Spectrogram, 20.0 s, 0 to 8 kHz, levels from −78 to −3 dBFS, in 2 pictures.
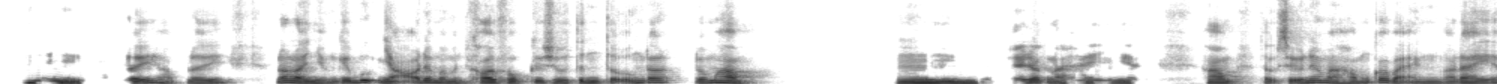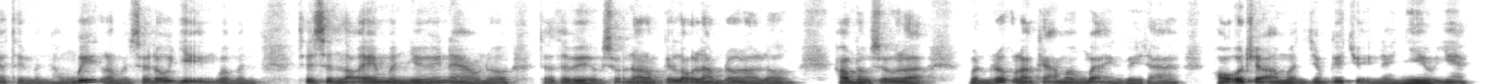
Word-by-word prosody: Ừm, 170 0 +2 0.6
hợp 135 - +5
lý, 155 - +2
hợp 150 -5 -5
lý. 130 +5 0 0.3
Nó - - +2
là 160 -4 +5
những 130 +1 0
cái 165 - +3
bước 190 +3 +4
nhỏ 140 -3 +1
để 170 - +4
mà 155 -3 +1
mình 125 -3 -2
khôi 150 +5 +4
phục 140 -4 0
cái 165 - 0
sự 130 -5 -1
tin 150 0 +1
tưởng 170 +3 -1
đó, 190 0 +1 0.2
đúng 155 +3 0
hông? 175 -6 +5 1.0
Ừm, 145 +1 +4
mình 135 -3 +3 0.2
thấy 140 - -1
rất 165 -1 +3
là 130 -3 -1
hay 125 0 -3
nha! 130 0 -1 0.5
Hông, 145 -1 +1 0.2
thực - - -4
sự - - 0
nếu 180 +1 +2
mà 170 - +1
hổng 130 0 -2
có 185 - +1
bạn 130 -5 -2
ở 135 - -3
đây 140 -2 +1
á 165 +3 -2
thì 130 - -5
mình 120 -1 -6
hổng 130 +7 -4
biết 200 +3 +6
là 135 - -2
mình 125 -2 -5
sẽ 145 +5 -3
đối 170 +2 +2
diện 150 -3 -1
và 130 - -2
mình 120 -1 -6 0.2
sẽ - - -2
xin 150 +1 +1
lỗi 150 - +1
em 160 -1 +3
mình 130 -4 +1
như 135 +3 +1
thế 170 - +1
nào 130 -8 0
nữa, 135 +6 -2 0.2
tại 130 - -4
tại - - 0
vì 130 0 +4
thực 120 -1 -3
sự - - -4
nó 155 +2 +1
là 155 - +2
một 130 - -5
cái 150 - 0
lỗi - - +3
lầm 135 -4 +1
rất 150 +5 -1
là 135 -5 0
lớn. 130 +6 -2 0.3
Hông, 150 0 +4
thực 135 -3 +2
sự 130 - +1
là 125 -2 +2 0.3
mình 120 -1 -1
rất 200 +6 +3
là 135 - +3
cảm 140 +2 -2
ơn 140 -2 -1
bạn 130 -3 -1
vì 120 -1 -3
đã 140 +4 -5 0.2
hỗ 135 +3 +6
trợ 155 - +2
mình 125 -2 +1
trong 135 +1 -3
cái 160 -1 +1
chuyện - - -4
này 120 -1 -3
nhiều 130 0 +4
nha! 130 0 -3
140 Hz, 290 wpm, -22 LUFS, 130-155 Hz, 1.0 s, biết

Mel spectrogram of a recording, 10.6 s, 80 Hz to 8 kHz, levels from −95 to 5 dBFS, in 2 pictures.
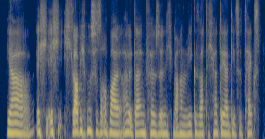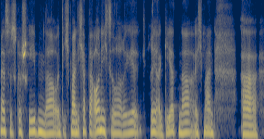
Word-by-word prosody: Ja, 170 -3 +4
ich 185 -2 -1
ich 185 - -1
ich - - -10
glaube, 190 - +5
ich 165 - -3
muss 200 -3 +1
das 180 -1 -4
auch 180 0 -3
mal 170 -1 +3
halt 175 +2 -1
dann 165 +1 +1
persönlich 165 -3 -3
machen. 155 -1 -2
Wie 160 0 -4
gesagt, 160 -1 -4
ich 145 +4 -10
hatte 175 - -2
ja 160 -2 +1
diese 155 -1 -8
Text-Message 185 +1 -3
geschrieben, 190 0 +5
ne? 165 +1 +1
Und 165 - -3
ich - - -9
meine, 175 -1 +3
ich - - -7
habe 185 -2 -1
ja - - -3
auch 195 +2 +5
nicht 200 -3 +3
so 170 - -3
re 170 +5 -3 0.2
reagiert, 145 - -1
ne, 180 +1 +1
ich 170 - -5
meine, 85 -1 +1 0.6
äh, 155 -2 +2
170 Hz, 215 wpm, -23 LUFS, 160-185 Hz, 0.6 s, glaube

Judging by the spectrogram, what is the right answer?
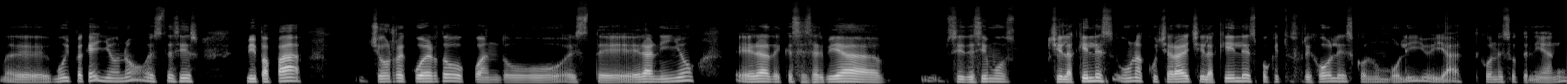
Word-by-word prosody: eh, 110 0 -3
muy 150 +5 -2
pequeño, 155 -2 -1
¿no? 180 +1 -5
Es 140 -2 -4
decir 145 -1 -1 0.5
mi 135 -1 +4
papá, 150 +5 +6 0.7
yo 135 +1 -1
recuerdo, 140 +1 +2
cuando, 105 -1 -4
este, 105 0 -2
era 125 +2 +5
niño 155 +9 -2 0.4
era 135 +1 +4
de - - -3
que 115 - -5
se 110 0 -6
servía 120 0 +5 0.7
si 125 -2 -3
decimos 130 +1 -3 0.3
chilaquiles, 145 +5 +3
una 150 +2 -1
cucharada 125 -1 +3
de 135 - +4
chilaquiles, 140 +5 +1
poquitos 125 - -10
frijoles 135 +4 -2
con - - -9
un - - -11
bolillo, 85 -1 -7
y 60 - -6
ya, - - -3 0.2
con 115 -1 -6
eso 115 +1 -7
tenía, 105 -1 -7
¿no? 140 +9 -9
130 Hz, 140 wpm, -24 LUFS, 110-145 Hz, 0.7 s, papá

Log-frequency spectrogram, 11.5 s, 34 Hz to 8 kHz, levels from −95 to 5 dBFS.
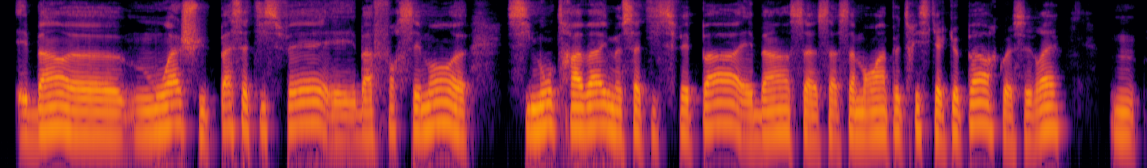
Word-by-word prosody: et 105 - -2
ben, 120 +4 +3
heu, 105 -2 +2
moi 115 +6 +1
je 135 - +2
suis 105 - -2
pas 105 +7 -3
satisfait 130 +2 -1
et 95 0 -2
bah, 105 +1 -1
forcément, 125 +4 0
heu, 105 -2 0 0.4
si 115 - 0
mon 130 +4 +4
travail 130 +1 +3
me 115 -4 +1
satisfait 105 0 -2
pas 130 +3 +1
et 95 - 0
ben, 105 +3 0
ça 95 -4 -1
ça 95 +2 -3
ça 105 - -1
me 105 - 0
rend 105 +2 +1
un 110 - +1
peu 110 - -3
triste 120 0 -5
quelque 105 +1 0
part 140 +2 0
quoi, 90 - -2
c'est 95 +3 -3
vrai. 120 +5 +1 0.5
Mmh. 105 -2 -3
115 Hz, 180 wpm, -24 LUFS, 105-125 Hz, 0.5 s, mon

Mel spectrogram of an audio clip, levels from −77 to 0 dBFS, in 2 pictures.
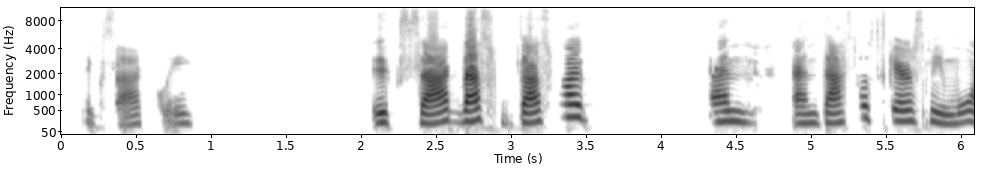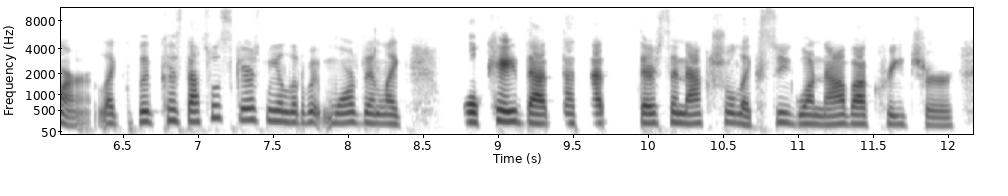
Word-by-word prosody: exactly. 200 0 -10 1.2
Exact 215 +1 +4
That's 245 +3 +9
that's 220 +2 +5
why 335 0 +6 0.9
and 235 -2 0 0.2
and 205 +1 -1
that's 215 +1 +3
what 315 -3 -4
scares 250 -1 0
me 225 - -1
more, 215 +5 -4
like, 200 -2 -5
because 240 +2 -4
that's 235 +2 -1
what 320 -1 -7
scares 275 -1 -5
me 250 - -3
a - - -2
little 225 0 -6
bit 230 - -5
more 215 +2 -4
than, 210 -2 -4
like, 195 -3 -4 0.4
okay, 235 +2 +4
that 200 -3 +3
that 210 -1 -6
that 210 - +1 0.2
there's 210 +1 -1
an 215 -2 -1
actual, 210 +2 -2
like, 175 -5 -4
Siguanaba 195 -2 -1
creature, 170 -4 -9
215 Hz, 170 wpm, -23 LUFS, 200-235 Hz, 1.2 s, That's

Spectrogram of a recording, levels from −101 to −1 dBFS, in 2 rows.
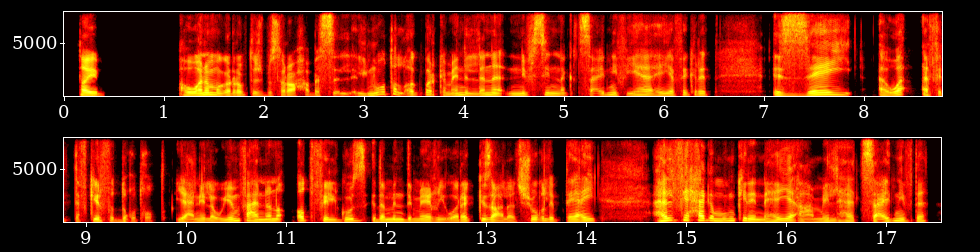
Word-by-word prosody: طيب، 140 -4 +4 0.8
هو 140 +2 0
أنا 165 +3 +4
ما 170 -2 -3
جرّبتش 140 0 -5
بصراحة، 115 -1 -4
بس - - +7
ال 140 +1 -14
النقطة 165 +12 -8
الأكبر 165 +3 -7
كمان 140 +9 -7
اللي 140 -3 -7
أنا 165 +2 -3
نفسي 140 +5 +3
إنك 140 -8 -10
تساعدني 170 -1 +6
فيها، 155 +2 -6
هي 140 +4 -7
فكرة 160 -1 -8 0.7
إزاي 150 +8 +7 0.3
أوقّف - - -4
التفكير - - -4
في - - -9
الضغوطات، - - -15
يعني 105 +3 -4
لو 115 0 -8
ينفَع 155 +4 -2
إن 140 -1 -5
أنا 160 +2 -5 0.2
أطفي 180 -3 -2
الجزء 155 +6 -1
ده 130 -1 -5
من 150 +1 -6
دماغي 130 +5 -6
وأركِّز 140 +6 -4
على 105 0 -3
الشغل 160 +8 -5
بتاعي، 145 +5 -4 0.6
هل 185 - +4
في 215 +1 0
حاجة 210 -2 +1
ممكن 180 +2 -6
إن 135 -6 -3
هي 155 +7 -3
أعملها 130 +7 -8
تساعدني 150 +4 +5
في 135 - -15
ده؟ 140 +2 -7
150 Hz, 165 wpm, -25 LUFS, 130-165 Hz, 0.8 s, بس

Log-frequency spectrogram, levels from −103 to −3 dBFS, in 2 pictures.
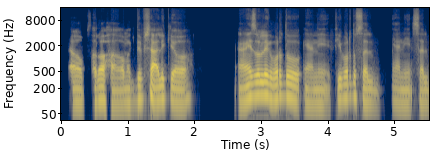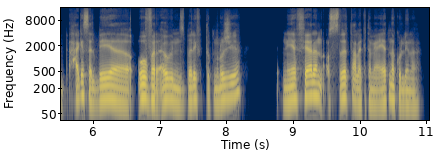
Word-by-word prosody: آه، 95 0 +1
بصراحة 100 +1 0
آه، 90 0 -3
ما 95 - -4
اكدبش 110 +4 -3
عليكِ 115 +3 +4
آه، 95 +5 0 0.7
أنا 100 - -1
عايز 125 +5 +3
أقول 140 0 +6
لِك 140 - +7
برضه 125 -1 +3
يعني 95 -1 -6
في 115 - -4
برضه 125 +2 -1
سلب 95 -8 -3 0.2
يعني 90 -2 -7
سلب 90 -1 -6
حاجة - - -1
سلبية 110 -3 +2
Over 120 -1 +2
أوي 110 - +3
بالنسبة 105 -3 -2
لي 115 - +1
في 115 - -13
التكنولوجيا، 115 +8 -2 0.6
إن 100 - -4
هي 115 +2 +2
فعلًا 130 +2 +3
أثّرت 120 -1 -1
على 105 -2 0
اجتماعياتنا 95 +5 -3
كلنا. 90 -3 -6
110 Hz, 180 wpm, -25 LUFS, 95-120 Hz, 0.7 s, لِك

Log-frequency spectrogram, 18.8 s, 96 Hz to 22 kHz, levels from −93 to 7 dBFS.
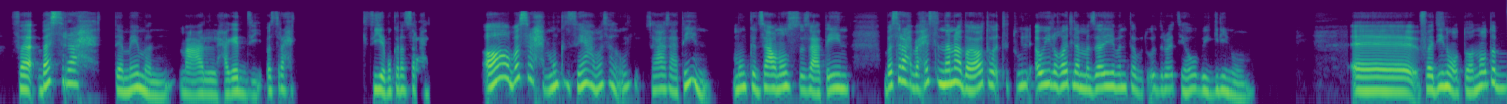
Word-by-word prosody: فباسرح 270 +7 +1 0.2
تمامًا 195 -6 0
مع 170 -1 -3
الحاجات 165 +2 -2
دي، 165 -3 -11
باسرح 200 +1 -7 0.9
كتير، 215 -3 0
ممكن 210 +2 -3
أسرح 195 -4 -8 0.7
آه 395 0 +7
باسرح 360 - -1
ممكن 255 +6 -1
ساعة 250 +2 +1
مثلًا 260 -2 -3
قُول 245 +4 -7 0.2
ساعة 215 0 -5
ساعتين، 220 - -2 0.3
ممكن 230 0 0
ساعة 220 +2 +3
ونُص 235 +2 +1
ساعتين، 205 +3 0 0.4
باسرح 270 +5 +2
باحسّ 285 +8 -3
إن 275 0 +7
أنا 295 +1 +6
ضيَّعت 230 +4 +3
وقت 255 -1 -4
طويل 250 +2 -5
أوي 260 +3 +3
لغاية 255 +1 +2
لمّا 225 -4 +2
زي 230 +4 +2
ما 230 - -1
أنت 230 -1 -3
بتقول 200 +2 -8
دلوقتي 215 -1 -6
أهو 210 +3 -2
بييجي 200 -1 -5
لي 200 -1 -1
نوم. 155 +1 -8 1.2
آآ 195 -2 +3
فدي 215 +3 +1
نقطة. 190 -5 +1
النقطة 255 +8 0
220 Hz, 140 wpm, -21 LUFS, 195-250 Hz, 1.2 s, آه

